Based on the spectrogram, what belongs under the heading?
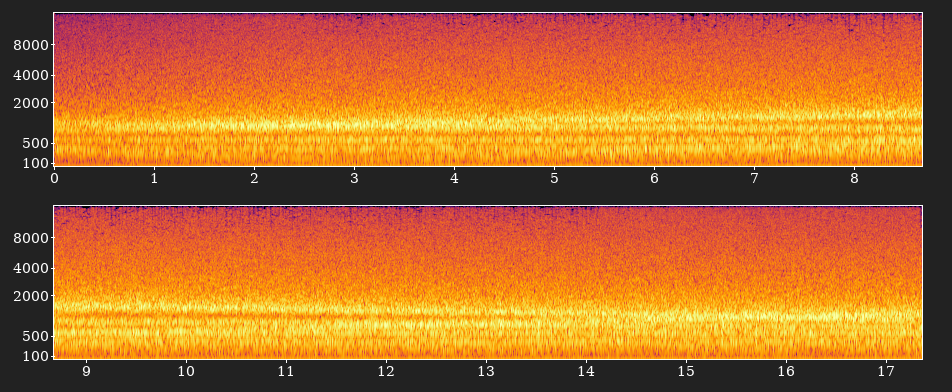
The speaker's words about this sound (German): Dieses Rauschen wandert zwischen den Kanälen und schafft Raum. Raum zum Nachdenken, zur Verarbeitung und zur Entspannung.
